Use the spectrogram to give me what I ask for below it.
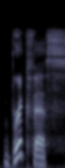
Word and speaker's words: breakfast: The break part is a bit quicker here. Stress on the first syllable. Breakfast.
